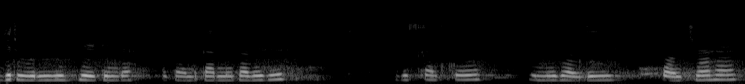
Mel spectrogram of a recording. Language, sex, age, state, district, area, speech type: Punjabi, female, 18-30, Punjab, Fatehgarh Sahib, rural, spontaneous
